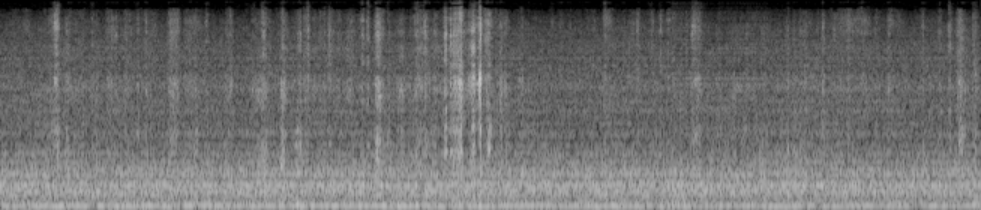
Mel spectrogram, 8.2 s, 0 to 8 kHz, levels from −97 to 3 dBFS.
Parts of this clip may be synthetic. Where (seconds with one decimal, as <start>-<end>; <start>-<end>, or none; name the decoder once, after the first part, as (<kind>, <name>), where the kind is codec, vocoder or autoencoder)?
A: 5.6-6.4 (codec, HILCodec)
